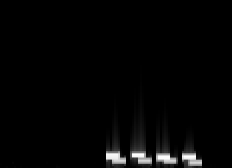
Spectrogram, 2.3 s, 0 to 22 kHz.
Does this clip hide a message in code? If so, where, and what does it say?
Yes: multi-frequency trunk signalling (R2, with the far end's replies) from 1.1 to 2.0 s, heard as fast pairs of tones, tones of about 130 ms. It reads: 8023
